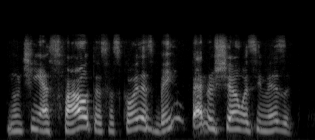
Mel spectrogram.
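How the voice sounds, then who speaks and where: A woman with a plain, everyday voice, fairly high pitch and ordinary pitch variation, in a dry, close sound with no echo. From Brazil, São Paulo. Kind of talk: interview.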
